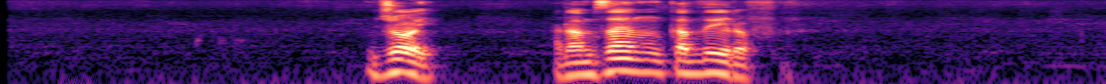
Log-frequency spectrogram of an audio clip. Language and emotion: Russian, neutral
